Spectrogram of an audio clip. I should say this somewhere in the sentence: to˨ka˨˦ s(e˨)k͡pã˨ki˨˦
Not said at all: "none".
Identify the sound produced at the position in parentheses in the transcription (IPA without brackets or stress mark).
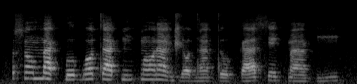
e˧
